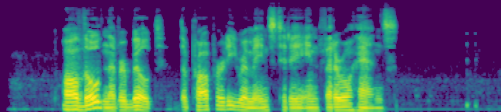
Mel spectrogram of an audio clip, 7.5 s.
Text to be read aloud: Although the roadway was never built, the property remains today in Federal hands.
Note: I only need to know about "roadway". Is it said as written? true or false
false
